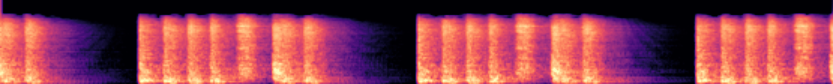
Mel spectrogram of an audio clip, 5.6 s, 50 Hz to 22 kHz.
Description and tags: FX Audio loop1
produce with analog Arturia tools , many DAW´s and Vst
2 bar loop
dance, techno, dub-step, rave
